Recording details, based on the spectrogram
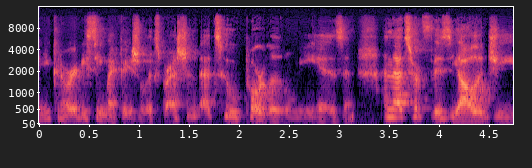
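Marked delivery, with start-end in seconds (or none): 0.0-3.1 put-on pitiful, self-pitying voice, lower and quieter. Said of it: "she talks like this".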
